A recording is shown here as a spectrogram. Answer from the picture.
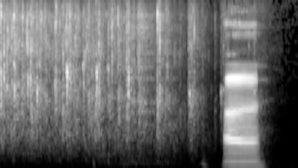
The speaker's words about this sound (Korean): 한번 힘찬 감사와 격려의 박수 부탁합니다.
